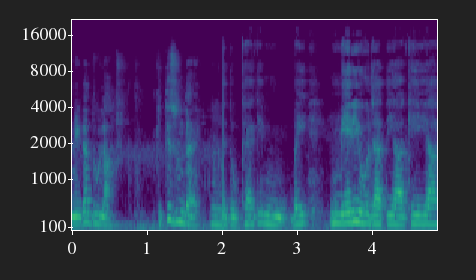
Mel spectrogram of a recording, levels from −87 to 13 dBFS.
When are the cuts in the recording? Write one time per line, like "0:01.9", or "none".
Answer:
0:02.0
